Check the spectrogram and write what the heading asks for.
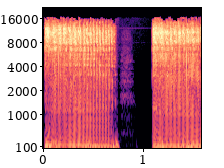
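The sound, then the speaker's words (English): A voice imitates a baby blowing raspberries: two loud, buzzy, sputtering bursts, each about three quarters of a second, separated by a brief pause, alone. “Just fart noise. Yeah, raspberries all day.”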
